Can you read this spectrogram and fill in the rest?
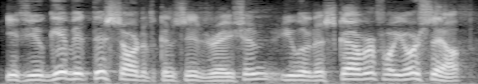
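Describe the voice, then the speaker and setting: A man's voice: fairly high pitch, brisk. A man giving a formal, emphatic reading of a scripted text.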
